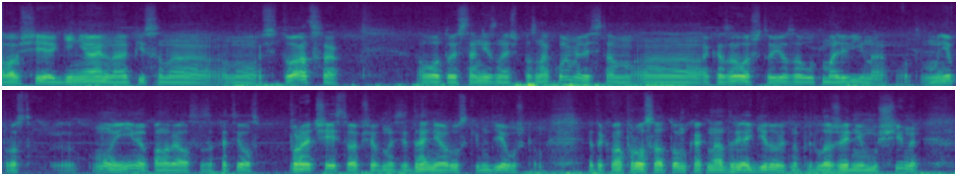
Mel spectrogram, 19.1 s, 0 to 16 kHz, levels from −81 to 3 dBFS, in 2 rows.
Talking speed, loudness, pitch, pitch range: 130 wpm, -24 LUFS, 95 Hz, 95-105 Hz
